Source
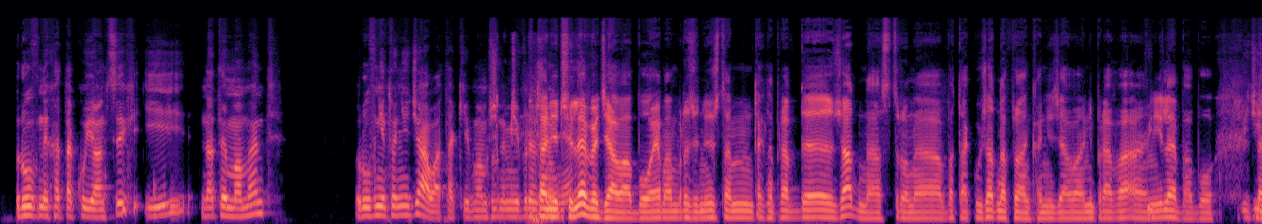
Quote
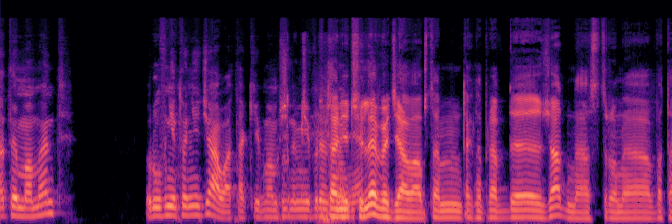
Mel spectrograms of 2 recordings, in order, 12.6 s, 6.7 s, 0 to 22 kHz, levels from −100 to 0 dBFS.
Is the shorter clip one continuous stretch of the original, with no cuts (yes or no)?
no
